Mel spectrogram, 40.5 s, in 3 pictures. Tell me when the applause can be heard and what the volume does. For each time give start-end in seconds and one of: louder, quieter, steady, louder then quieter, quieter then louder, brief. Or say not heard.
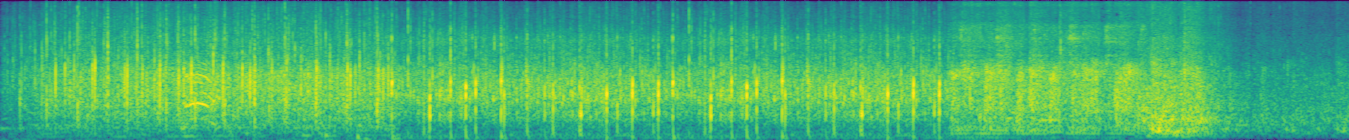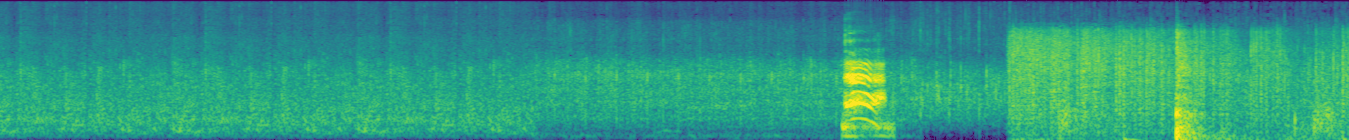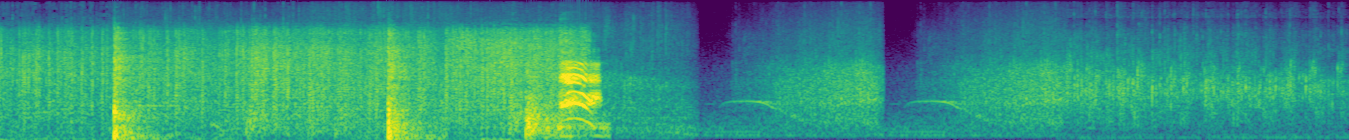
0.0-40.4 quieter.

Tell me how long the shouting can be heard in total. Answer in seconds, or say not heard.
2 s.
